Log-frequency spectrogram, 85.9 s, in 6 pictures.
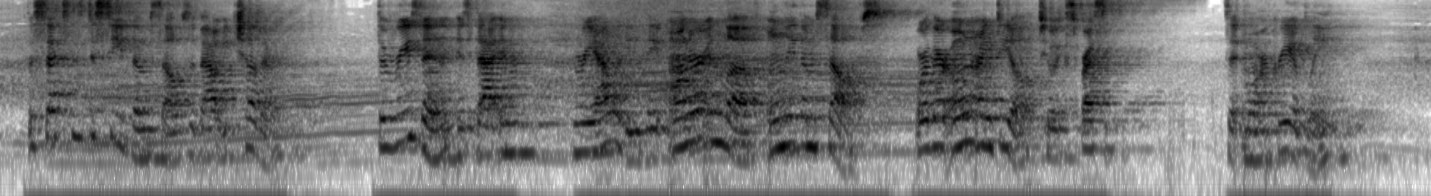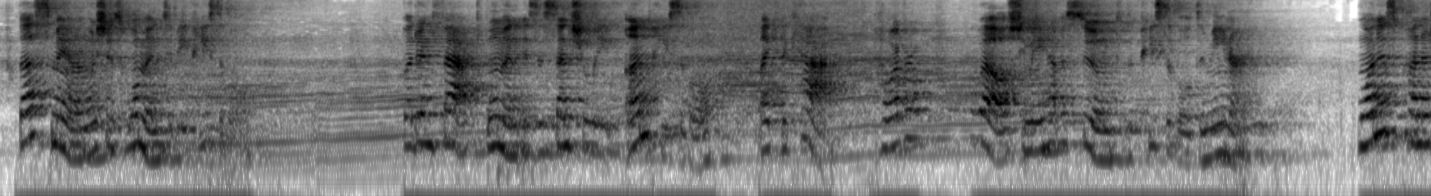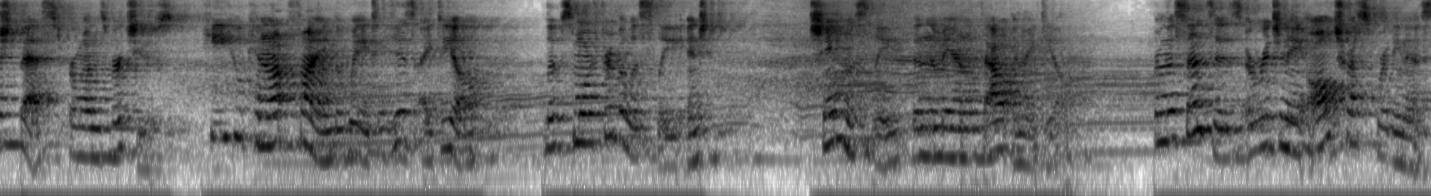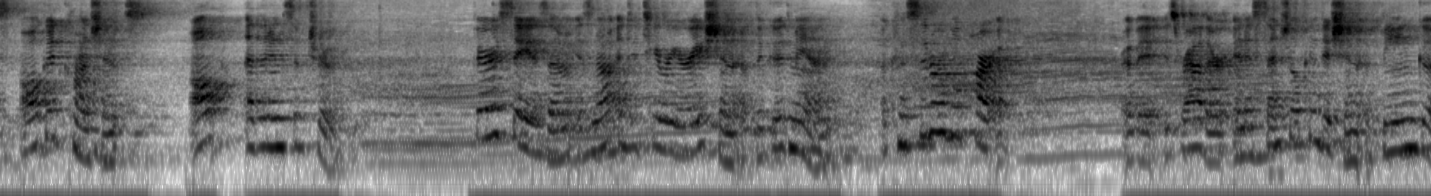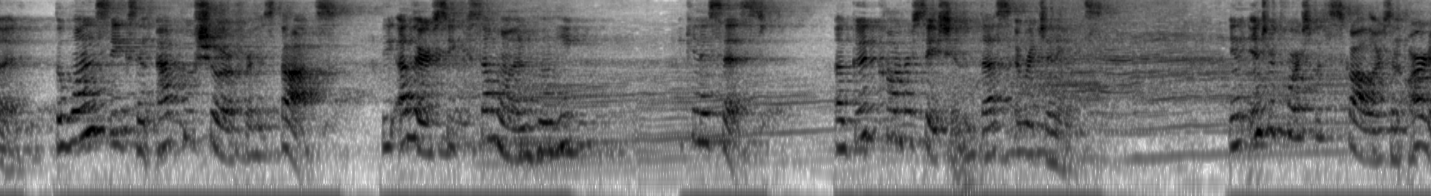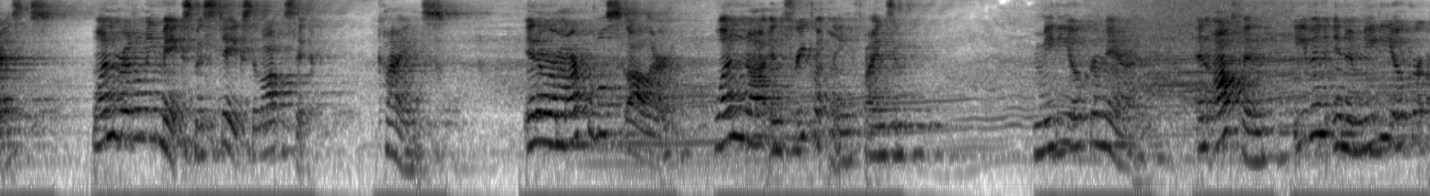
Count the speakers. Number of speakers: one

